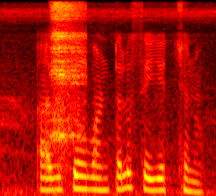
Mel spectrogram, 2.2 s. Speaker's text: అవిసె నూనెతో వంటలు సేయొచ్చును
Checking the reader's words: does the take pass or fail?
fail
